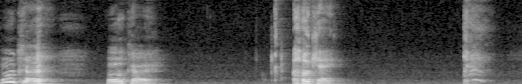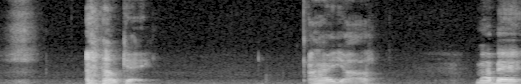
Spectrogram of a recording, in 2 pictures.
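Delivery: speech broken by laughter. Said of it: "I can't stop laughing".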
